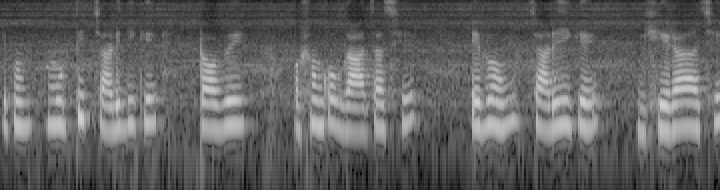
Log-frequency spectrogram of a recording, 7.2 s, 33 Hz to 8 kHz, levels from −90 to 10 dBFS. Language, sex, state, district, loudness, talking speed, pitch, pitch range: Bengali, female, West Bengal, Paschim Medinipur, -17 LUFS, 100 wpm, 210 Hz, 200-225 Hz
